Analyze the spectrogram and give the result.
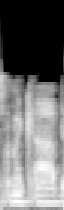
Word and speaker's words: macabre: I believe it's McCobb, yeah. Even though there's an R in it? – R and an E. – Yeah. Back in the day, I used to pronounce it Macabre.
